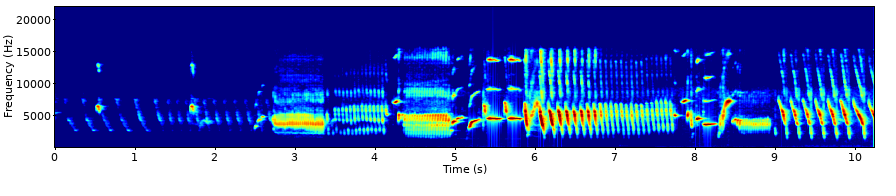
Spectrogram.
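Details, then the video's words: Canary song starting with scattered faint chips, building into buzzy rolls, fast rattling trills and a run of sharp descending notes, with a low hum underneath. "Canary Birds Song | The Best Canary Sounds"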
